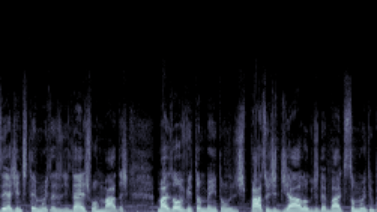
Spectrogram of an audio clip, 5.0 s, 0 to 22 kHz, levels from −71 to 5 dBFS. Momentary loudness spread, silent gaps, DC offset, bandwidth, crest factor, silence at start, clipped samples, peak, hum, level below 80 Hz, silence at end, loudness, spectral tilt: 7 LU; none; under 0.1%; 13.5 kHz; 14 dB; 0 s; under 0.1%; -2 dBFS; none; -42 dBFS; 0 s; -18 LUFS; -5.5 dB/octave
